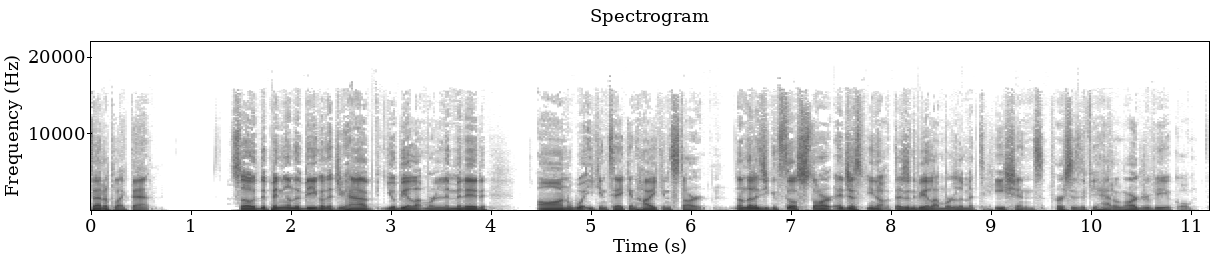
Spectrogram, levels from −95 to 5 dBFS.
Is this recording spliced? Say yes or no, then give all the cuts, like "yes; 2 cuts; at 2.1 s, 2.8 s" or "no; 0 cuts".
no; 0 cuts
